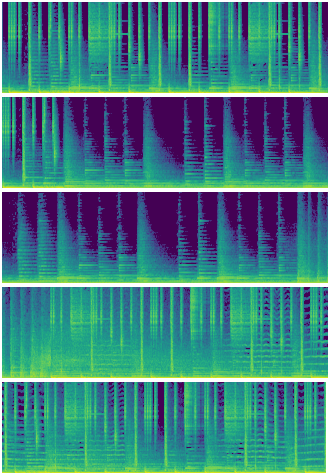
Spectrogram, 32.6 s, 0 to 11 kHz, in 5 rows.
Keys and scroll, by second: 26.1 0, 26.7 2, 30.7 ctrl+z.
